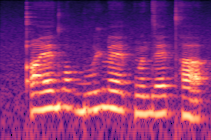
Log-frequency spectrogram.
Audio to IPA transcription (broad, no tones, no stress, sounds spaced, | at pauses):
qʼ ɛː d w ɔ ɡ͡b u ʒ ɳ ɛː kʷ ɐ̃ d ɛ t̪ʰ a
